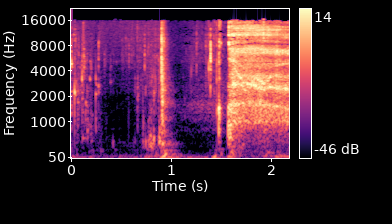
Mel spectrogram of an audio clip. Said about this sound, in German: Na, dann darauf doch erstmal ein schönes, kühles Glas Wasser.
